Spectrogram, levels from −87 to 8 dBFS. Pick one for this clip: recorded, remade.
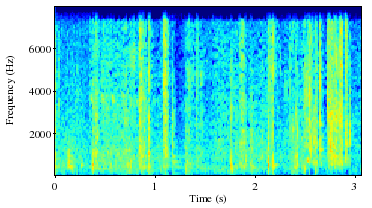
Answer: recorded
